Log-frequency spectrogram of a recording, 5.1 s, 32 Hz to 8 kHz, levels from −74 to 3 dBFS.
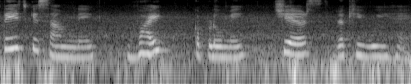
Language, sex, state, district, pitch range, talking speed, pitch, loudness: Hindi, female, Madhya Pradesh, Dhar, 190-235 Hz, 115 wpm, 195 Hz, -19 LUFS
